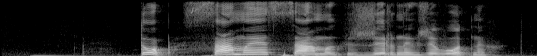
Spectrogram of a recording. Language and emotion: Russian, positive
